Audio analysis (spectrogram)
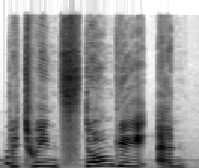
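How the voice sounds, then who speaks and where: A woman's voice: very high voice, measured pace. A woman voicing a tiny, perky, childlike fairy companion who speaks bluntly in a video game cutscene. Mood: chirpy, matter-of-fact. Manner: refers to self in third person, bouncy. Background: game music.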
